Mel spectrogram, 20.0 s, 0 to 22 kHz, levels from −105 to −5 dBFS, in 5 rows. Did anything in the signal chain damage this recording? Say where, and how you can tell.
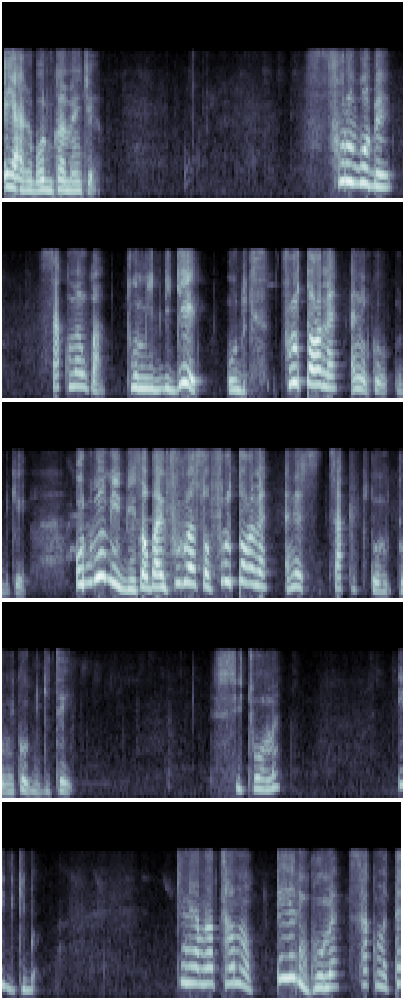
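Yes, at the codec: 4-bit ADPCM compression throughout the speech, with gritty hiss that rises and falls with loudness rather than staying constant, smeared attacks, and nothing above 7.7 kHz, which fits a 64 kbps stream.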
